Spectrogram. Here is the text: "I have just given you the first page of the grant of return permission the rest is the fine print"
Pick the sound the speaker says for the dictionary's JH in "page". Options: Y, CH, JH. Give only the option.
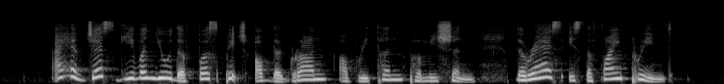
CH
